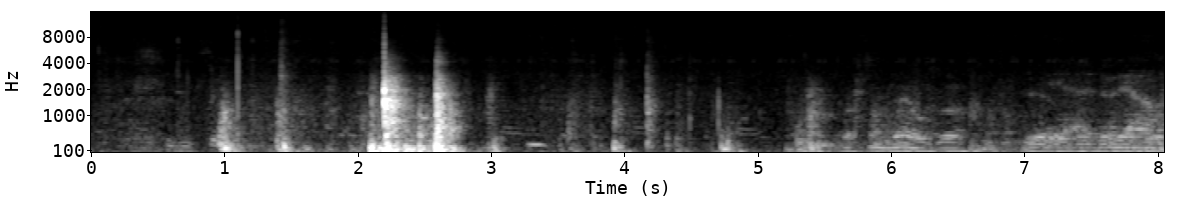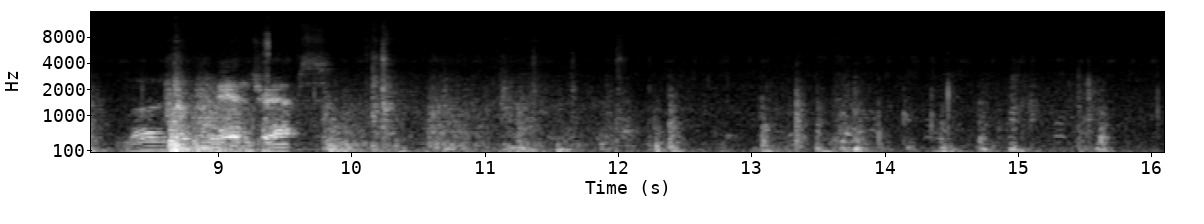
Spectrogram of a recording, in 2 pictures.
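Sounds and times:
creaks of dry wood: 0.8 - 16.0
footsteps on wooden floorboards: 0.9 - 7.0, 7.8 - 15.8.

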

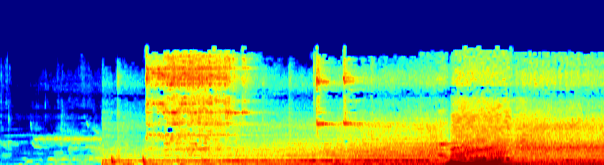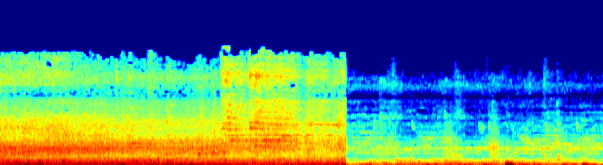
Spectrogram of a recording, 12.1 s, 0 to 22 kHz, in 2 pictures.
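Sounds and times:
train rumbling along track: 1.0 - 12.0
train horn blast: 1.2 - 5.7.

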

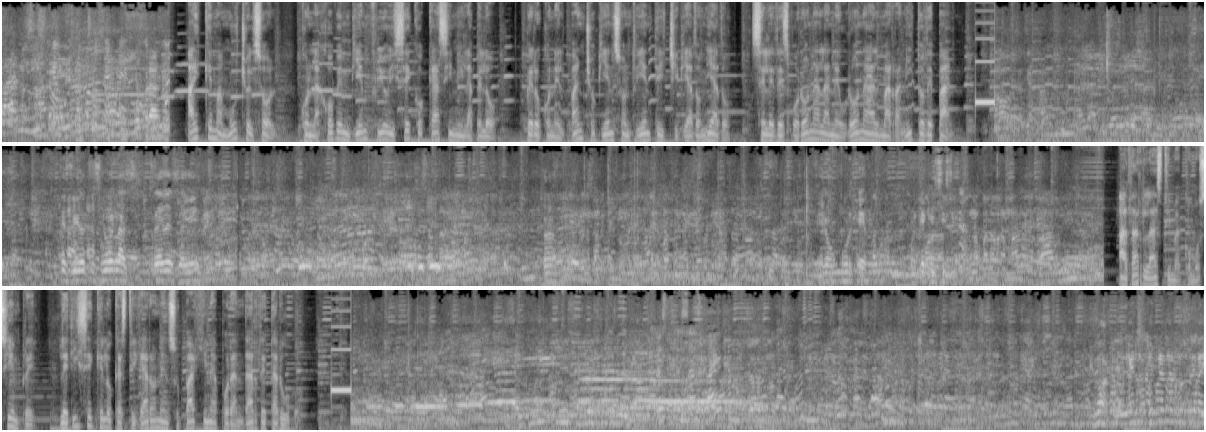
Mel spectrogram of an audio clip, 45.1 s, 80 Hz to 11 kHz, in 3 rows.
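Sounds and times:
crowd of people talking: 0.0 - 45.0.

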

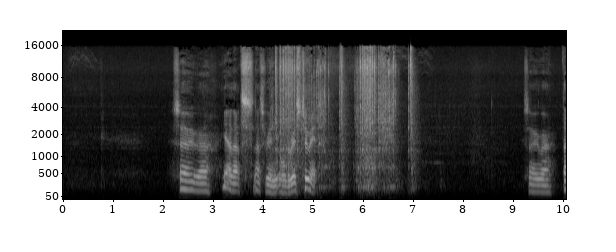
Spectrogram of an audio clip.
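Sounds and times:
gears whirring and clattering: 4.2 - 7.1
calculator crank click: 4.2 - 7.2.

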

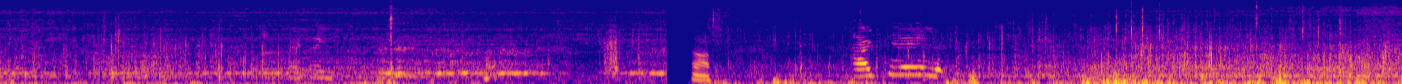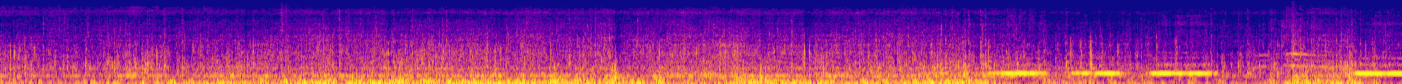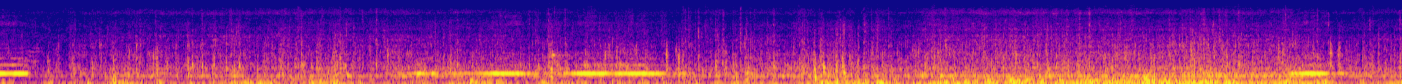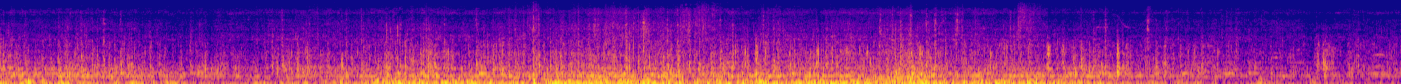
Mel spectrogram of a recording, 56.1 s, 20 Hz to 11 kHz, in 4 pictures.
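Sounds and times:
low humming tone: 0.0 - 6.7, 20.4 - 44.2
bike rattling: 0.0 - 56.0
bike tyres rumbling on dirt: 0.0 - 56.0
wind noise: 0.0 - 56.0.

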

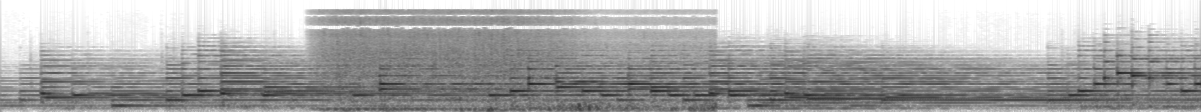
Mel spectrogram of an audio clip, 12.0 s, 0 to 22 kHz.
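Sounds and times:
soft piano music: 0.0 - 12.0
water splashing down rocks: 3.1 - 7.2.

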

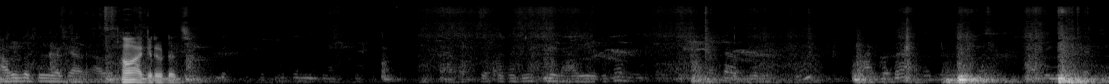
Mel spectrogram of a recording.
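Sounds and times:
faint background talk: 0.0 - 11.0.

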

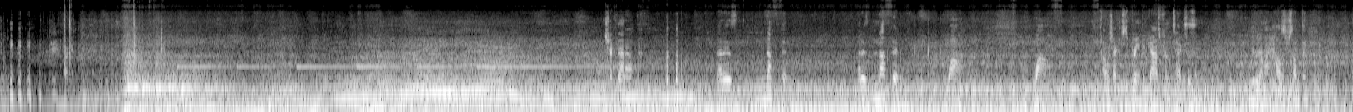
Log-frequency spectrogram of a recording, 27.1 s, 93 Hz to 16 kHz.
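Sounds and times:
engine idling low rumble: 0.0 - 27.0.

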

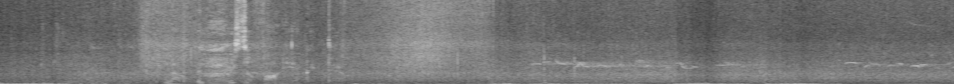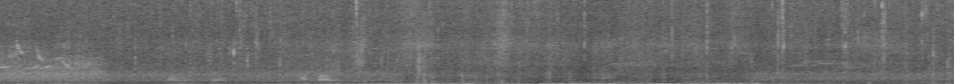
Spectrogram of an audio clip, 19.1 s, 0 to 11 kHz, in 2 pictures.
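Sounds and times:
wind buffeting microphone: 0.0 - 2.0, 2.6 - 19.0.

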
